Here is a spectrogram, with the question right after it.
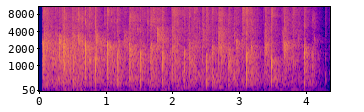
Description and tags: A Nova Encore Claps Clap Applause Cheer - Nova Sound
Erace, Hi, A, The, Hip, Snare, Loop, Hat, Drums, Propellerheads, Clap, Nova, Kick, Encore, Cheer, Claps, Sound, Drum, Hate, Beat, Hop, Percussion, Bass, Applause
